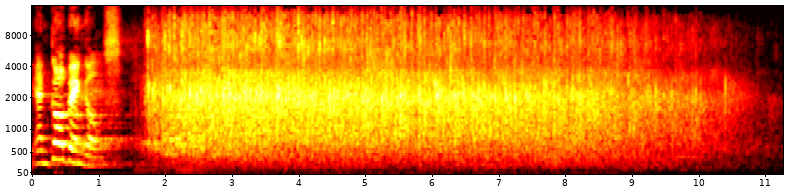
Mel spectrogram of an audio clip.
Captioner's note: applause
